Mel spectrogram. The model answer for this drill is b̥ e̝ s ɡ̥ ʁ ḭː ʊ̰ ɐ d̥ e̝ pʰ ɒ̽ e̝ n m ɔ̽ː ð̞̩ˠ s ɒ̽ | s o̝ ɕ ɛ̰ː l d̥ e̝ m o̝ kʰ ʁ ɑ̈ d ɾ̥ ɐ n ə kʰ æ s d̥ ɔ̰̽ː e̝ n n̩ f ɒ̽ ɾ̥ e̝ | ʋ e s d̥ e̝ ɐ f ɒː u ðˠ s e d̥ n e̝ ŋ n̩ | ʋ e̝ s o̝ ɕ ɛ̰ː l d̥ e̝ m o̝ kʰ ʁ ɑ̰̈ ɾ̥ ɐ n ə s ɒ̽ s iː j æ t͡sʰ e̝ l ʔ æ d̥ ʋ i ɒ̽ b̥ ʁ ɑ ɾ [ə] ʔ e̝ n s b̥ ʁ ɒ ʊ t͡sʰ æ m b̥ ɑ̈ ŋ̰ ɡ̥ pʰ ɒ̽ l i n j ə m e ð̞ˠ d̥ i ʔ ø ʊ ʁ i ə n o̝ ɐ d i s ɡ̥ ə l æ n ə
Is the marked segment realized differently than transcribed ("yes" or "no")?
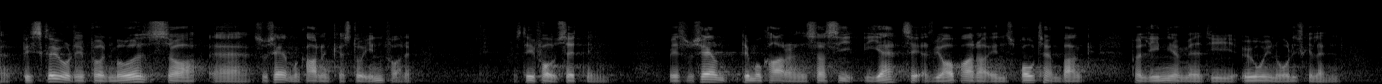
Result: yes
